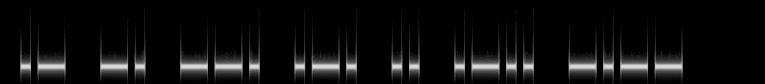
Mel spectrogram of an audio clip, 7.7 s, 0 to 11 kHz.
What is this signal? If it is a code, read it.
Morse code, heard as a keyed tone, about 14 wpm, spaced as for 12 wpm, 700 Hz. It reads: ANGRILY
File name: Morsekurs / Witze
